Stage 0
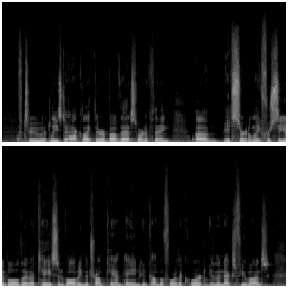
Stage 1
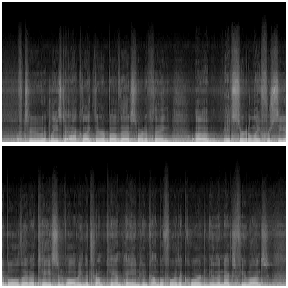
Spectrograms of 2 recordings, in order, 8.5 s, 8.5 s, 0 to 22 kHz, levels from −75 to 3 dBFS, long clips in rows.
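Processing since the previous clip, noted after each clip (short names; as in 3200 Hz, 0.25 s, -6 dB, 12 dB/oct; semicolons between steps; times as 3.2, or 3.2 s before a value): per-bin compression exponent 0.4; low shelf 480 Hz +9 dB; gain -2.5 dB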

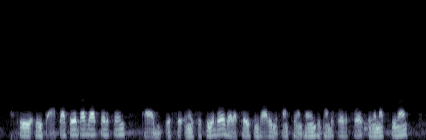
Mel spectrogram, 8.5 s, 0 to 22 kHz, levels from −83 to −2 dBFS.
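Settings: limiter -10 dBFS, peak gain reduction 4.5 dB; spectral expander 4:1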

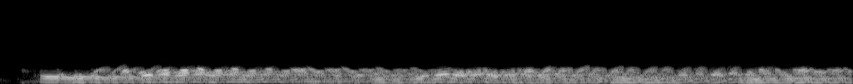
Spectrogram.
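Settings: echo 76 ms -17 dB; warbling echo 0.17 s, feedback 80%, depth 208 cents, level -4 dB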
